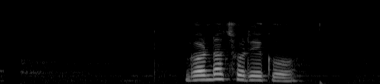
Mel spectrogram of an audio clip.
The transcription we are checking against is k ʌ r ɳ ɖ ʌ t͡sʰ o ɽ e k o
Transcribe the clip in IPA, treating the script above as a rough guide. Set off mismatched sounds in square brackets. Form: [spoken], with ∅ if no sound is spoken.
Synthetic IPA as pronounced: [ɡ] ʌ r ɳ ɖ ʌ t͡sʰ o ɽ e k o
